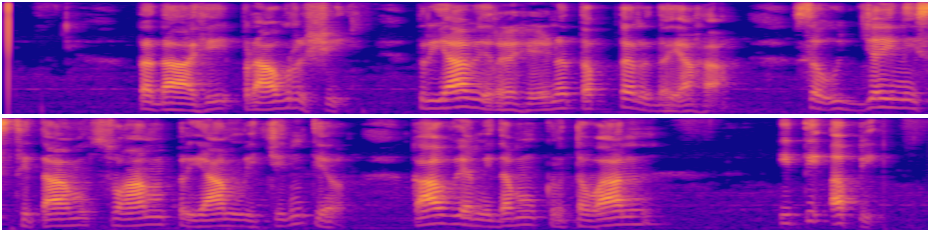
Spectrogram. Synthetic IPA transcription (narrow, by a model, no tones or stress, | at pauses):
t̪ɐd̪aːɦipɾaːʋɾuʂḭ | pɾijaːʋiɾɐɦeːɳɐt̪ɐp̚t̪ɐɾd̪ɐ̰ja̰ɦɐ̰ | sɐud͡ʒɐjnist̪ʰit̪aːmsʋaːmpɾijaːmʋit͡ʃint̪jɐ̰ | kaːʋjɐmid̪ɐmkɾṵt̪ɐʋaːn | it̪iʔɐpḭ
